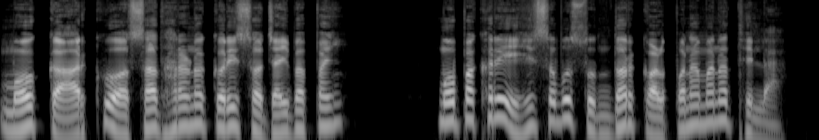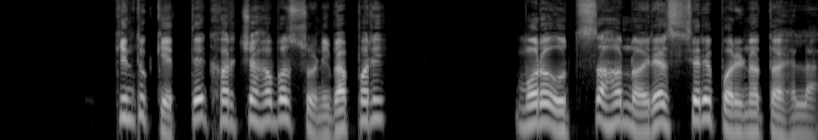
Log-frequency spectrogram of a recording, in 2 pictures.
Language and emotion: Odia, sad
